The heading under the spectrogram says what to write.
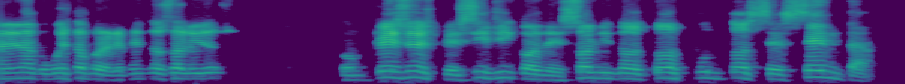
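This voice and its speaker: A man speaks in a normal speaking voice at a moderate pace. His pitch is fairly high, with ordinary pitch variation. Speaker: university engineering lecturer. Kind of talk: online lecture.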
